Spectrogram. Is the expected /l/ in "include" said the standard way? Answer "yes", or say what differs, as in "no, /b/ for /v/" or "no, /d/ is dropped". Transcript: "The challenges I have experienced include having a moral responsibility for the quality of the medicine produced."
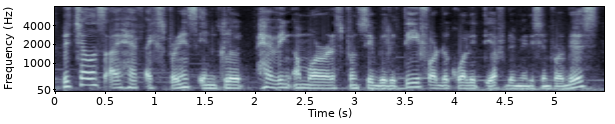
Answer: yes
